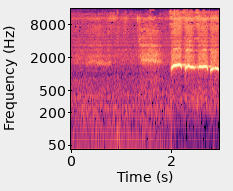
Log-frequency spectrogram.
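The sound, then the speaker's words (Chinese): A person whistles during a talent-show audition, producing four clear, steady mid-pitched notes in quick succession after fainter tones earlier over a low background hum. “口哨不算啊”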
